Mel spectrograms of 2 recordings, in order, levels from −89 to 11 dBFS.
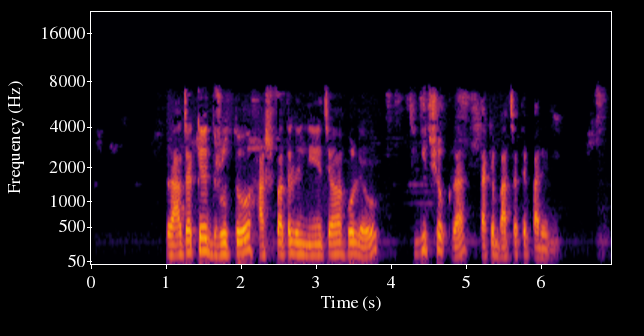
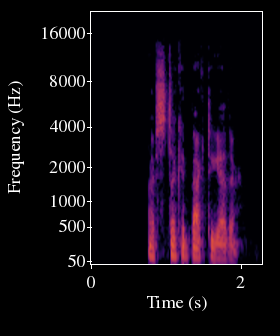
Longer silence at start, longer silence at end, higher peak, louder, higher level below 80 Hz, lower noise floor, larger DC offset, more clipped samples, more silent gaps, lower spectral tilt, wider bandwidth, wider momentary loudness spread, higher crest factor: first, 1 s vs 0.75 s; second, 0.15 s vs 0.35 s; first, -2 dBFS vs -16 dBFS; first, -18 LUFS vs -34 LUFS; first, -56 dBFS vs -70 dBFS; second, -78 dBFS vs under -90 dBFS; neither; neither; neither; first, -5 dB/octave vs -3.5 dB/octave; second, 7.6 kHz vs 14.5 kHz; about the same, 9 LU vs 11 LU; about the same, 18 dB vs 20 dB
